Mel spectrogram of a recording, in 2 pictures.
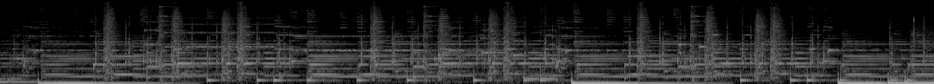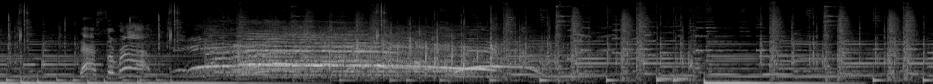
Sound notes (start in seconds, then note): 0.1 intriguing music; 11.0 all cheering; 14.8 intriguing music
